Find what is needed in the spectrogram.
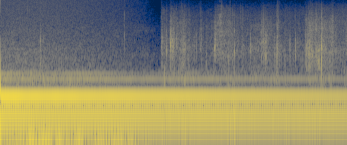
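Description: Singing bowl ringing on after a strike, a low steady hum that slowly fades. From about halfway, faint scattered clicks come in underneath.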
